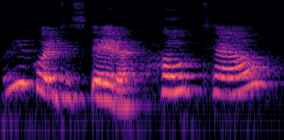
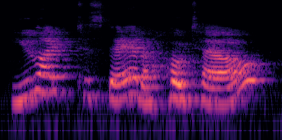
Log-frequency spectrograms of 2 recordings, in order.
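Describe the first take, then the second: First: "hotel" said HO-tel inside a question; stress on first syllable. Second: "hotel" said ho-TEL inside a question; stress on second syllable. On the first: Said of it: "That sounds a little weird". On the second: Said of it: "Let's try it with the accent on the second syllable". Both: Shown as a demonstration.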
